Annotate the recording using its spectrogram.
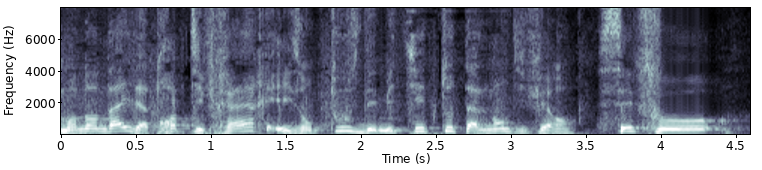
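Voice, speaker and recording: A man talks with lively intonation at a moderate pace while music plays in the background. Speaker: football content creator. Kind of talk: scripted commentary video, casual slang. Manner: casual, jokey.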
